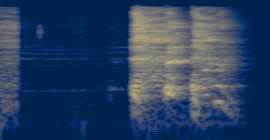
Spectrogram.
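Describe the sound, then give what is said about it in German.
Two loud, harsh coughs in quick succession, following a short burst of sound and a near-silent pause. “Bloß wir müssten alle drücken, wenn du so laut hustest.”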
